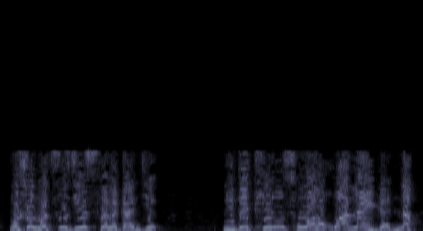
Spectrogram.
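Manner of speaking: quick, laughing and pitched high. Acted. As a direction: laugh the blame away, talking fast. Baoyu laughs off a quarrel.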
